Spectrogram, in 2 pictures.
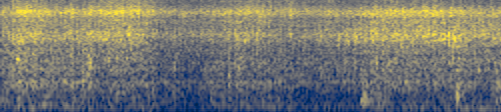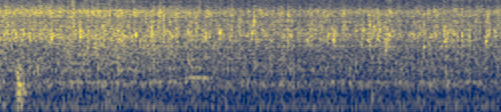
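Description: Paneer cubes frying in hot mustard oil in a kadai: a steady sizzle, with a few faint crackles around the middle.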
